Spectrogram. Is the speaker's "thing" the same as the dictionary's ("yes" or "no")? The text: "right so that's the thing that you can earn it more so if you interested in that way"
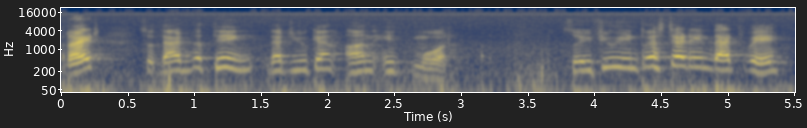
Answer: no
